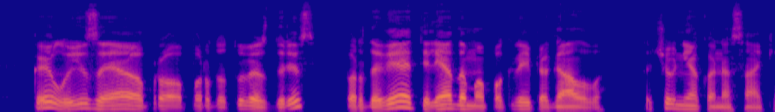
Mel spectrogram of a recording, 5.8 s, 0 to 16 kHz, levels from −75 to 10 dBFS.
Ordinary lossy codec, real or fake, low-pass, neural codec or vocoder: MP3, 64 kbps; real; 14.4 kHz; none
